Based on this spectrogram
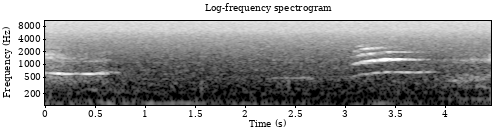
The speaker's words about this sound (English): Oh, you can hear my cat meowing a lot from the other room.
